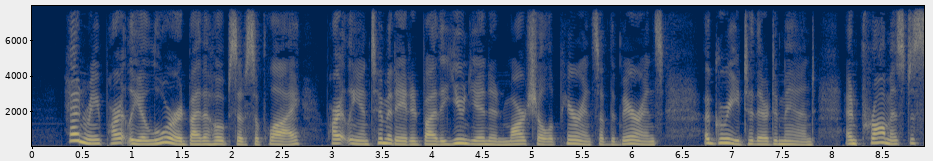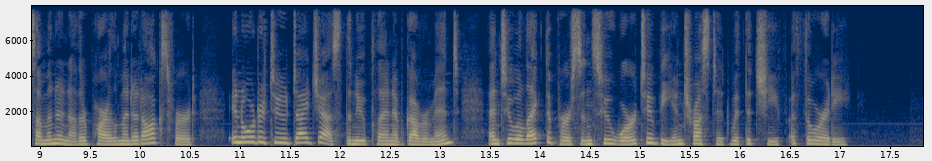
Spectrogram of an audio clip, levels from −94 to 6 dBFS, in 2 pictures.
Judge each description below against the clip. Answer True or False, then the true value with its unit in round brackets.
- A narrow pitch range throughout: False (3.9 semitones)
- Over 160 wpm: True (180 wpm)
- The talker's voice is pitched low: False (190 Hz)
